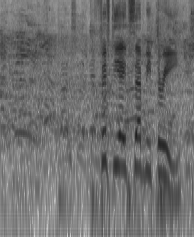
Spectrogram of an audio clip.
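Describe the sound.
A basketball bounces a few times on a hardwood court amid steady arena crowd noise, with a voice talking over the dribbles.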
